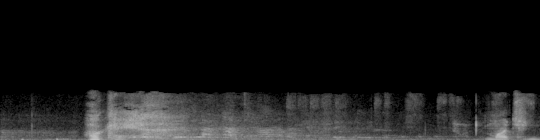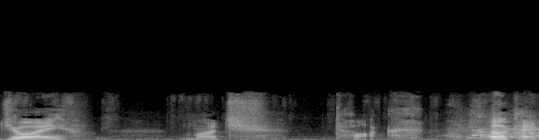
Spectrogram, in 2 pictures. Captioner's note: he sighs and writes on the board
